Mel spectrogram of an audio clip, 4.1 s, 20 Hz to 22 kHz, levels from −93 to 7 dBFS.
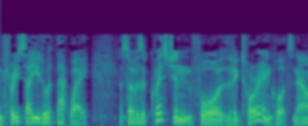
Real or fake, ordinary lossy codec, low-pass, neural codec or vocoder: real; MP3, 32 kbps; 7.2 kHz; none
